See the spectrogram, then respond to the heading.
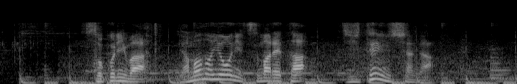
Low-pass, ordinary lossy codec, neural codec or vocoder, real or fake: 7.2 kHz; AAC, 32 kbps; none; real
